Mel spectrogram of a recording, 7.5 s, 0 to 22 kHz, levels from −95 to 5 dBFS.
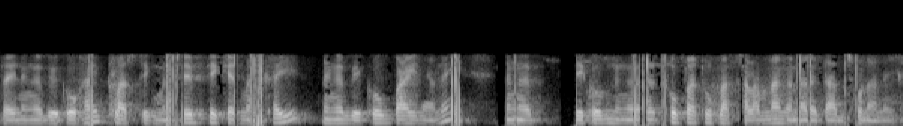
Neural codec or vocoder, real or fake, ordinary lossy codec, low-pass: none; real; AAC, 24 kbps; 3.6 kHz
